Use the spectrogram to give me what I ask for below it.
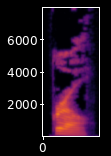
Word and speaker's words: grille: grading that admits cooling air to cars radiator Grill is spelled g r i l l e Grill but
